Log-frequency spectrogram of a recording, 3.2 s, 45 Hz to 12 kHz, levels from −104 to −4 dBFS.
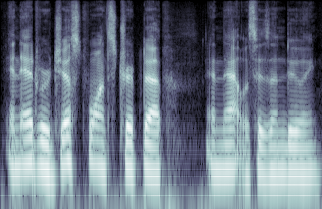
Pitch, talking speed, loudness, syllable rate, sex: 125 Hz, 205 wpm, -18 LUFS, 4.9 syllables/s, male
